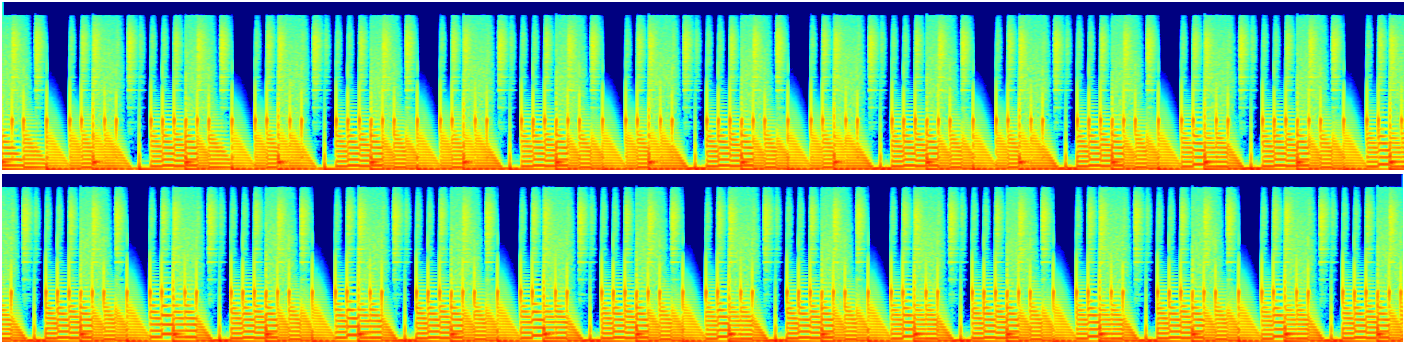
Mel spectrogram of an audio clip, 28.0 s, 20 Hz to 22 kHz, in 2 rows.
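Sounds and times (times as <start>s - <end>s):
bass synth line: 0.0s - 28.0s
drum machine beat: 0.0s - 28.0s.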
